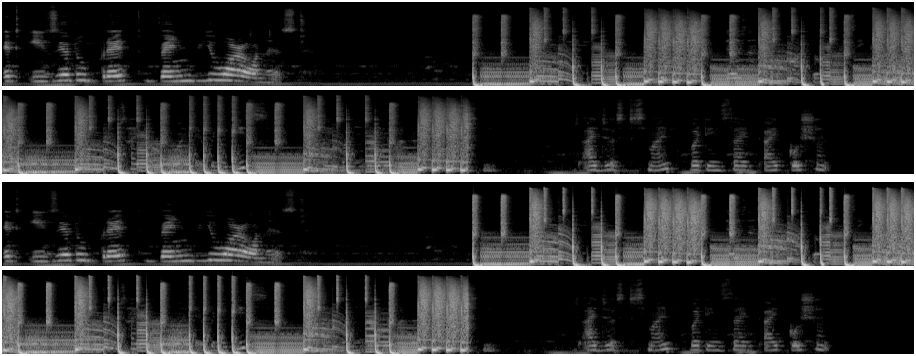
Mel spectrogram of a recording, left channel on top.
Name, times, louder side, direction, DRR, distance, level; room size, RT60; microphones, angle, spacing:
voice 1, 0.0-2.9, left 1 dB, 25° left, 1.0 m, -31 dB
sound 1, 4.7-13.8, right 3 dB, 30° right, 0.5 m, -22 dB
voice 2, 6.4-6.8 7.2-9.1 9.8-11.8 12.3-14.1 14.8-17.4, left 1 dB, 10° left, 1.4 m, -42 dB
6.1 x 5.1 x 3.5 m
head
